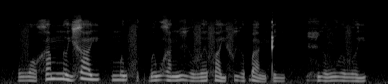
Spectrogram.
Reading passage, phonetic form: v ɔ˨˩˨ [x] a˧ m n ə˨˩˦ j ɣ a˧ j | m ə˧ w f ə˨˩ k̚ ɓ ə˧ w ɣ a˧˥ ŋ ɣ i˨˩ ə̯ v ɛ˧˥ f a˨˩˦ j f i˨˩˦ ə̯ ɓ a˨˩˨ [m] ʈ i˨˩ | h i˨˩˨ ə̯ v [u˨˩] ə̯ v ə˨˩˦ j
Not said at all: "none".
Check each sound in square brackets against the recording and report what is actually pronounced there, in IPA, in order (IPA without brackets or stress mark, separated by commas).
x, ŋ, u˨˩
